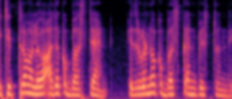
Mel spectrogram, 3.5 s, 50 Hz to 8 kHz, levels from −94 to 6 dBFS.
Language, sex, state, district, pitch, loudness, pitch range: Telugu, female, Andhra Pradesh, Srikakulam, 200 Hz, -16 LUFS, 185-225 Hz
